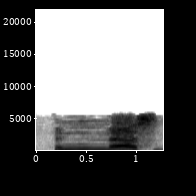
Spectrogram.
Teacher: حرف غنة مشدد، حرف غنة مشدد يغن مقدار حركتين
